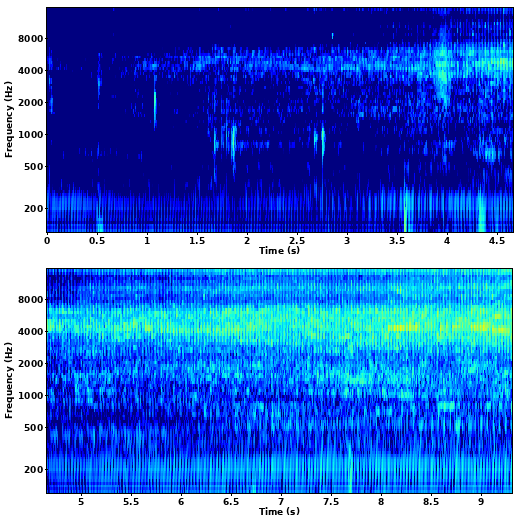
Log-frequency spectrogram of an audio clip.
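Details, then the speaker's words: Engine recorded at exhaust and in cabin after repair, quiet with no knocks when cold: as it warms and is revved, scattered sharp ticks thicken into rough rising clatter with vibrations, pressure high, no check light; cause not yet found. "Так, постепенно начинает тарабанить. Чек не горит. Даже здесь в кабине слышно."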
